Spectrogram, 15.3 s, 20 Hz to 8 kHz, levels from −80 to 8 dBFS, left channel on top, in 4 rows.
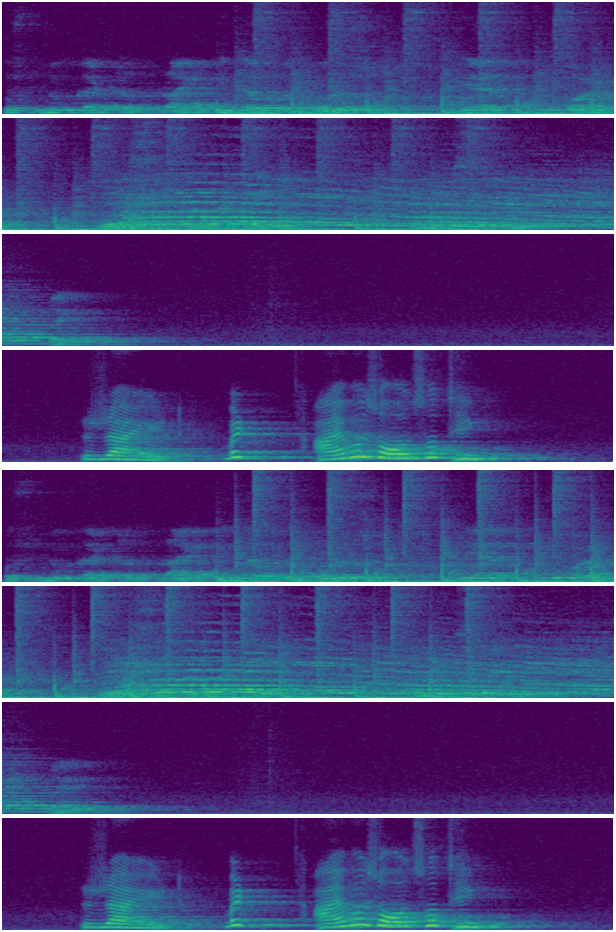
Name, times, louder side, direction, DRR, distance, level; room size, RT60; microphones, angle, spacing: voice 1, 0.0-2.4 2.7-3.8 4.4-5.6 6.3-7.3 7.9-8.2, left 1 dB, 25° left, -10 dB, 1.4 m, -29 dB
sound 1, 1.3-7.0, equal, 65° right, 0.7 m, -27 dB
sound 2, 4.4-8.0 9.3-9.4, right 2 dB, 30° right, 1.2 m, -27 dB
voice 2, 12.0-12.5 12.9-13.0 13.4-14.5, left 1 dB, 5° right, 7 dB, 0.3 m, -18 dB
6.7 x 4.4 x 6.0 m, 1.4 s
head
